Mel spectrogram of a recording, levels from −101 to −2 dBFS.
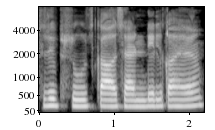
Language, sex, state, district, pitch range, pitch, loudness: Hindi, male, Bihar, Bhagalpur, 180-190 Hz, 185 Hz, -16 LUFS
